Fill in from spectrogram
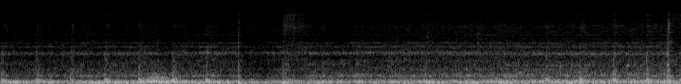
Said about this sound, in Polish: Myślę, że każdy z nas ma bardzo duży sentyment do kolei, do tego stukotu kół.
